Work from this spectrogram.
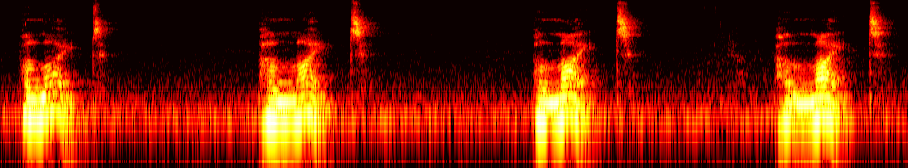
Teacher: the first syllable there is a very neutral vowel just polite because the emphasis is on polite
